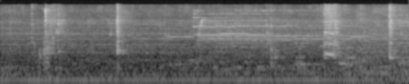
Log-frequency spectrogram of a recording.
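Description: Four sharp plastic clicks and knocks, the loudest about three seconds in, from a clear plastic tube being handled against an acrylic fish-dip container. Under them runs the steady low hum of aquarium equipment.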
